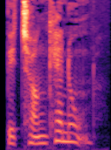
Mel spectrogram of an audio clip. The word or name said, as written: BETONKANON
